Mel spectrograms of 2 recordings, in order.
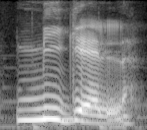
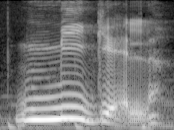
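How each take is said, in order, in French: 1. Le g passe directement au son e. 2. Le g passe directement au son e.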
